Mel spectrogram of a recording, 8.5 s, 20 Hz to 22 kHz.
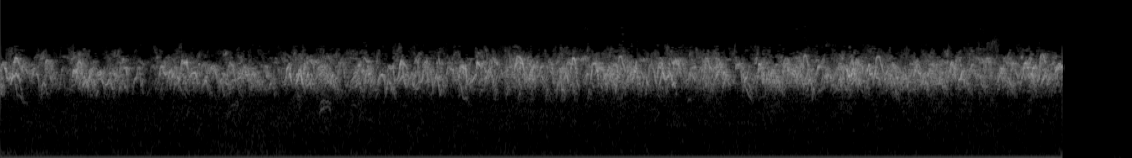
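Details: Continuous chatter of a house sparrow flock in Wittlich, 2017: dense high chirping for about eight seconds, after which the sound cuts off abruptly into silence.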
